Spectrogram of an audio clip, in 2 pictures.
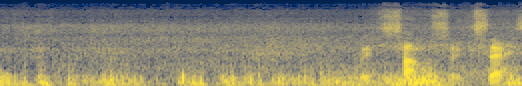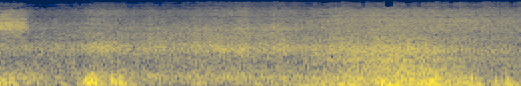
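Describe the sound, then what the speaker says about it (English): Breezy wind gusting along the Norfolk coast near Caister-on-Sea, buffeting the microphone in uneven bursts beside a distant wind farm, while someone talks over it. "A little bit breezy today."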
